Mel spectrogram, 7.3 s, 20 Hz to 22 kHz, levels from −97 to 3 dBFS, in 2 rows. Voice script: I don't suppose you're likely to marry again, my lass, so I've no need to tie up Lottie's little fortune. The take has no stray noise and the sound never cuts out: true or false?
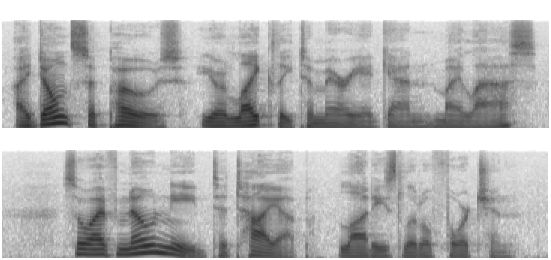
true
